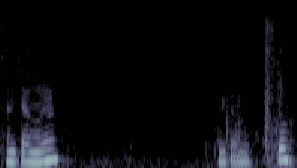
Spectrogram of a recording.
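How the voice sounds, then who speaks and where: A woman's voice: medium pitch, level tone, unhurried, vocal fry, warm tone, slight background noise. A woman, a florist, giving a casual hands-on tutorial and chatting viewers through each step while she works. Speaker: florist demonstrating flower wrapping. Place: rural home.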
